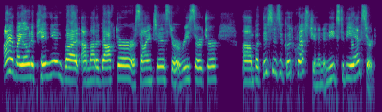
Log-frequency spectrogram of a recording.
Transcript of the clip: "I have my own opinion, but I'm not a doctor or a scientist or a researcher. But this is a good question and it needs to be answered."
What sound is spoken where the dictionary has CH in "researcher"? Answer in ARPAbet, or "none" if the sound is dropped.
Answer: CH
